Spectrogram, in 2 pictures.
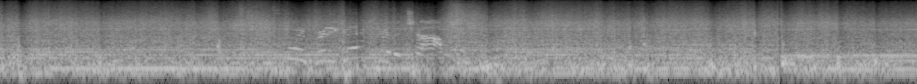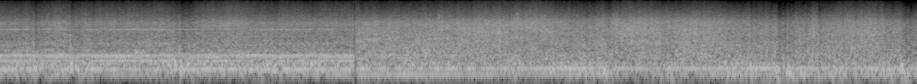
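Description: Water splashes and rushes against the hull.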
